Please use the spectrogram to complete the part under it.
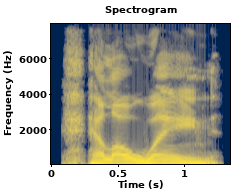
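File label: hello, male; trainer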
